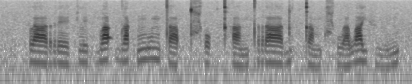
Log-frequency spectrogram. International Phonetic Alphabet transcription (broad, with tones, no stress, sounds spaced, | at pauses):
k l aː˧ r eː˨˩ k l i˨˩ t̚ b a˦˥ ʔ d a˥˩ k̚ ŋ u˥˩ n t a˨˩ p̚ t͡ɕʰ o˨˩ k̚ tʰ a˩˦ n t r aː˧ d u˥˩ k̚ t a˩˦ m t͡ɕʰ u˩˦ a̯ w a˥˩ j f i˩˦ n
